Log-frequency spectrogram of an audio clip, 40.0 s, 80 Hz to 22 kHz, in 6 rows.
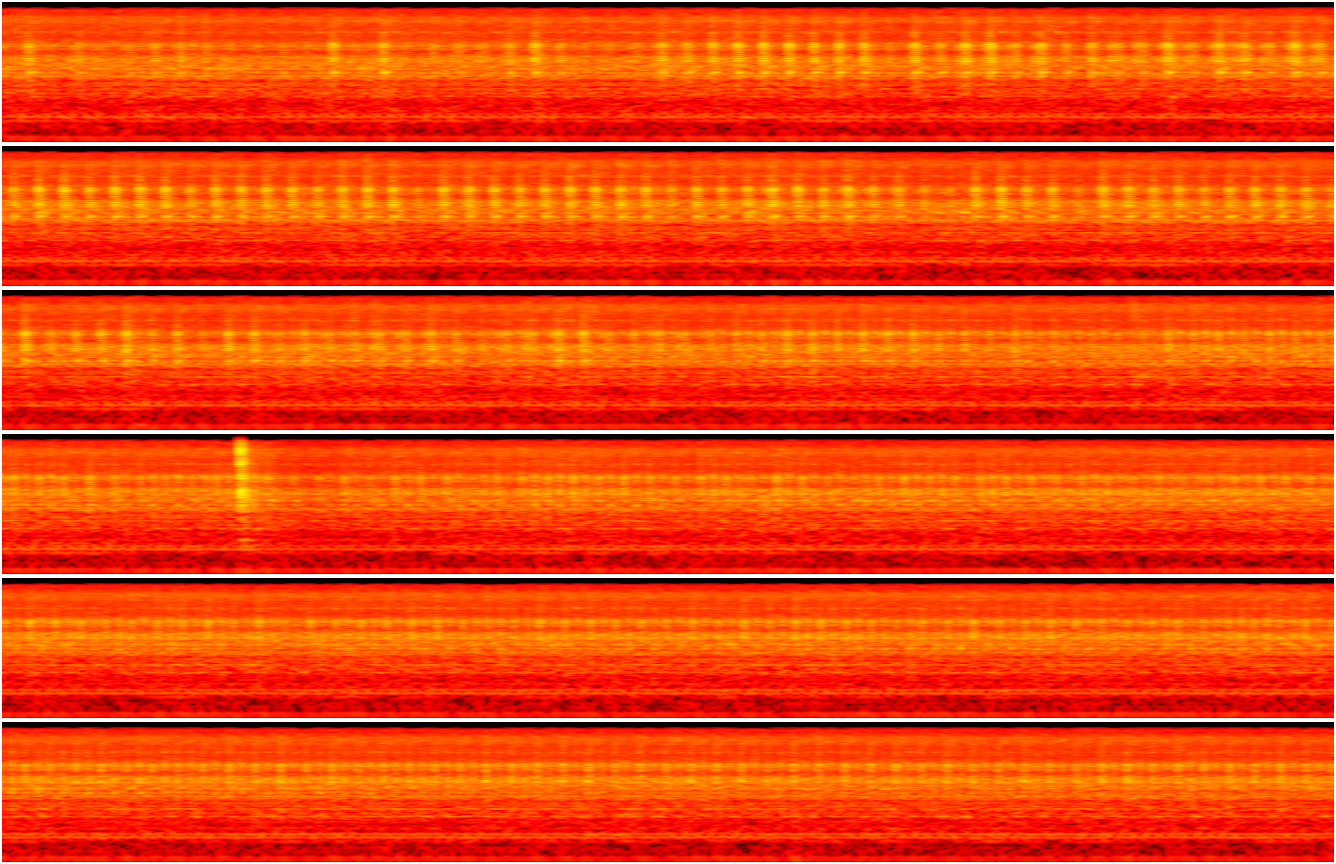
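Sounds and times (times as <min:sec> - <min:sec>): car engine idling: 0:00.0 - 0:39.9
engine knocking: 0:00.0 - 0:39.9
sharp click: 0:21.2 - 0:21.4.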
